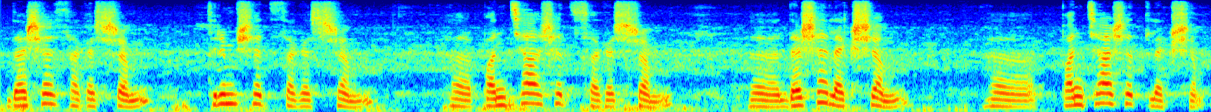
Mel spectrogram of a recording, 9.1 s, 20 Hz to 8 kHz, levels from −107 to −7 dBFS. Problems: constant background noise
